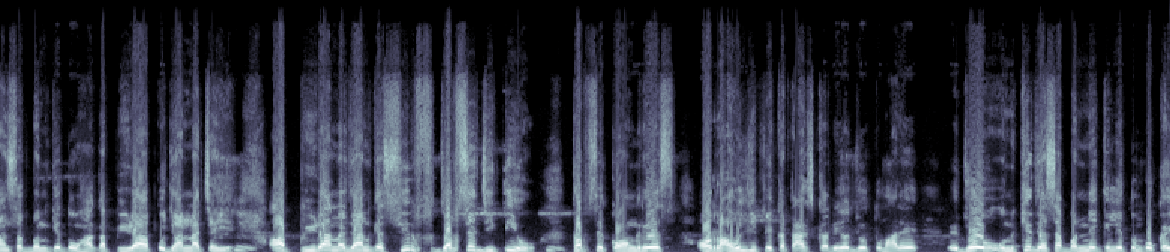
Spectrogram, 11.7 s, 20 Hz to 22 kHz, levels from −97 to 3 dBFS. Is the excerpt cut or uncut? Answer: uncut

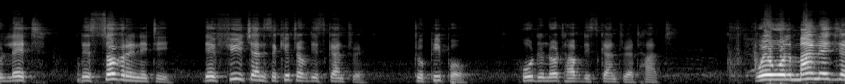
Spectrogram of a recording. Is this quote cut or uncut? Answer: cut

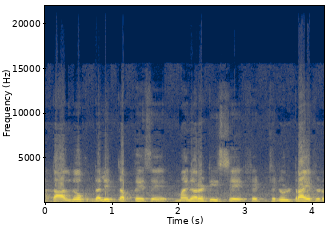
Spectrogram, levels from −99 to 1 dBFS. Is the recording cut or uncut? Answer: uncut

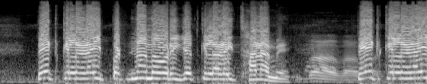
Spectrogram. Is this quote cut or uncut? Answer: uncut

